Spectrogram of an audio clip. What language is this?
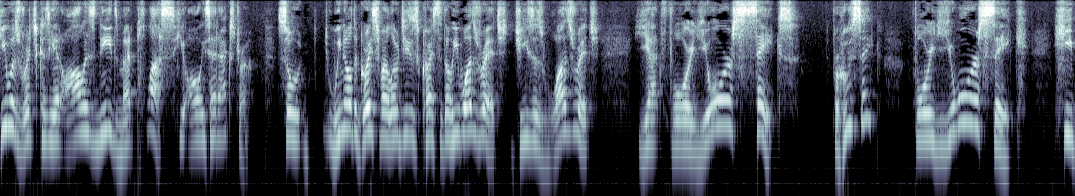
English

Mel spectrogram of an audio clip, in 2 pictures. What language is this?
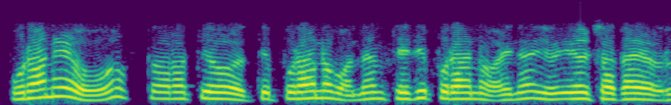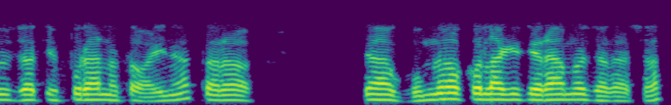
Nepali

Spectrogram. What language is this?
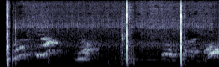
Spanish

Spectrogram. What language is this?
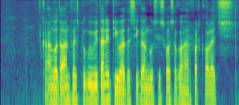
Javanese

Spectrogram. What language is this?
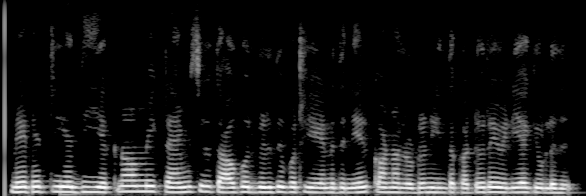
Tamil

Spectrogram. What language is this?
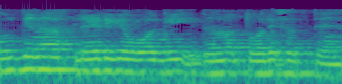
Kannada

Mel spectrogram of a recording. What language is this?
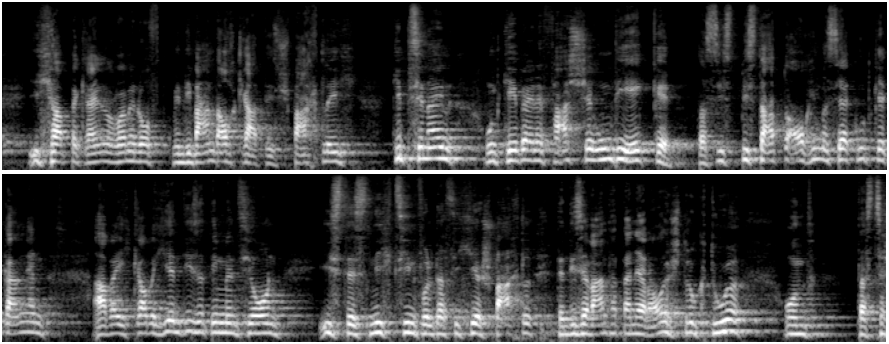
German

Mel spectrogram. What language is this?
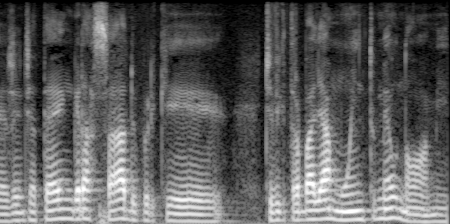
Portuguese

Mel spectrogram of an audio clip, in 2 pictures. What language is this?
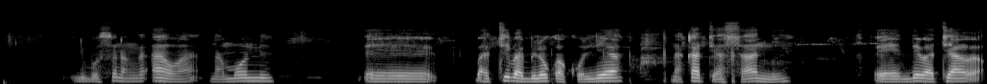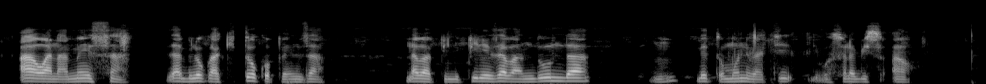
Lingala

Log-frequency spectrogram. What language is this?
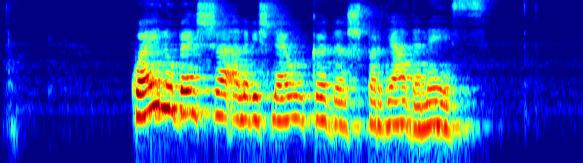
Romansh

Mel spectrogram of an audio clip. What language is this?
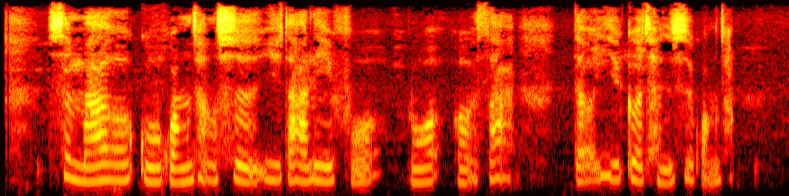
Chinese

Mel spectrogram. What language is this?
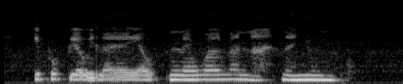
Swahili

